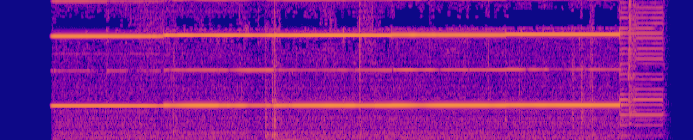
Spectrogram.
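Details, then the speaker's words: Loud steady high-pitched alarm-like tone for about six seconds at power-on of a rebuilt first PC; the hard drive was suspected, then after unplugging it the builder thinks it was the Mac Store Drive. Not confirmed. "I don't know what was making that noise unplug the hard drive and find out"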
